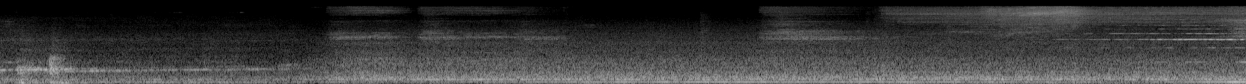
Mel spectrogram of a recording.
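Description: Keihan electric train moving at the station with a steady low hum, growing louder toward the end, and short high-pitched wheel squeals, about three seconds in and again about eight seconds in.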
